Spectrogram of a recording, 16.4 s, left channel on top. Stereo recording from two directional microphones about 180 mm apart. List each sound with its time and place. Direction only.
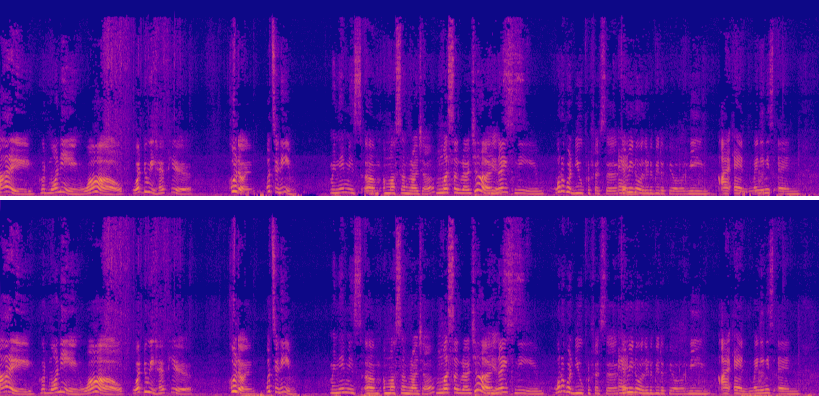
0.0 s a woman's voice: centre (ahead or behind)
6.6 s a woman's voice: 55° left (ahead or behind)
8.8 s a woman's voice: centre (ahead or behind)
11.3 s a woman's voice: 50° left (ahead or behind)
14.3 s a woman's voice: centre (ahead or behind)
